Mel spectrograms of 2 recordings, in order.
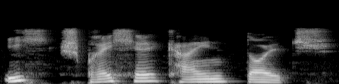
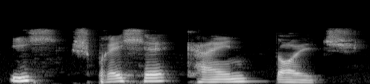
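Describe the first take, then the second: No difference in how they are said.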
